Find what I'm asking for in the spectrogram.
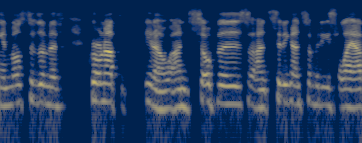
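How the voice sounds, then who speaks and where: A woman talks at a fairly quick pace in a medium pitch, her intonation fairly even. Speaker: dog sanctuary founder. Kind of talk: online informational meeting. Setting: video call. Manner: loud; fast.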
